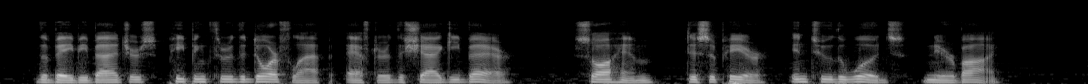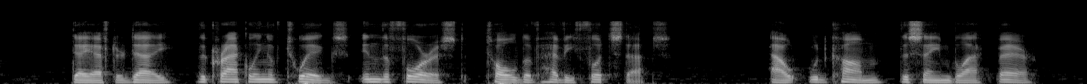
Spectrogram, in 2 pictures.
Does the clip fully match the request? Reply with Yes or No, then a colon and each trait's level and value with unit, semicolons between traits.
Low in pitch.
Yes: low, 105 Hz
